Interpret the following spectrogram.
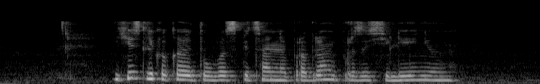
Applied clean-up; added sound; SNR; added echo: none; none; none; none.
